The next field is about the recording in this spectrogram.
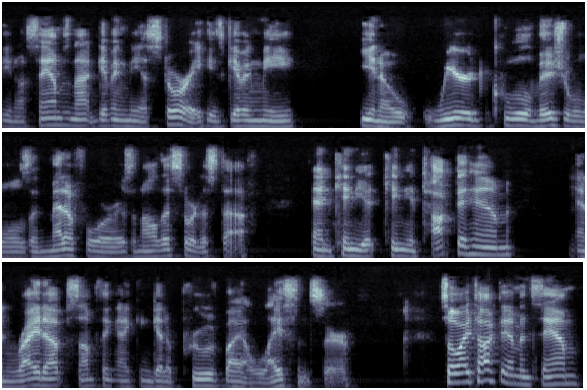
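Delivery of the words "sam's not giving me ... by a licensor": ordinary talk, nothing marked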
